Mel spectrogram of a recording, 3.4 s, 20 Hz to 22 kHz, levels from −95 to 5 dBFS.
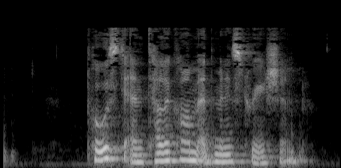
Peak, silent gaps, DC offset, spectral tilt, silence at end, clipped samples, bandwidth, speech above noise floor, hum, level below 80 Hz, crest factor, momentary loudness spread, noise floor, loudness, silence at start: -10 dBFS; none; under 0.1%; -4.5 dB/octave; 0.35 s; under 0.1%; 11.5 kHz; 46 dB; none; -62 dBFS; 18 dB; 10 LU; -72 dBFS; -26 LUFS; 0.9 s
